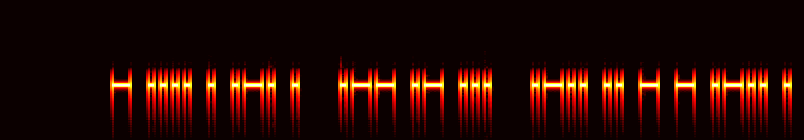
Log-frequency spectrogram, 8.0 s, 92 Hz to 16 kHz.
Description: Morse code, heard as a keyed tone, about 21 wpm, 700 Hz. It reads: THERE WAS LITTLE
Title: Sentences from Top 1000 Words - Review Part 5 - 20wpm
